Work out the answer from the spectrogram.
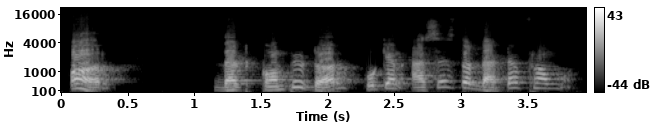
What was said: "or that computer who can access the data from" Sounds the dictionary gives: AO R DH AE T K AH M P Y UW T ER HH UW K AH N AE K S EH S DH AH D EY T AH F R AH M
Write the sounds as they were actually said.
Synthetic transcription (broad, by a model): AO R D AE T K AH M P Y UW T ER HH UW K AH N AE S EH S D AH D EY T AH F R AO M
